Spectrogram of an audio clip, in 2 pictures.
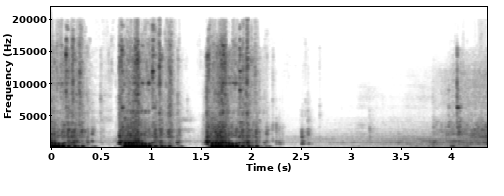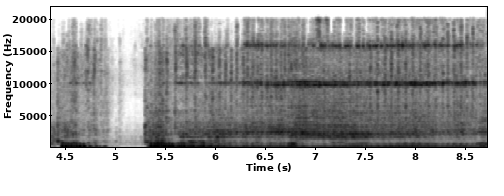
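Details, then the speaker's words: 372 chainsaw with carburetor jets fully open: short blips then climbs to a high steady scream and hangs; owner suspects an air leak at base gasket or crank seals, spraying brake cleaner to locate it. "you could hear it starting to rev way up the jets on this carburetor are cranked all the way open just so that it won't rev it and you know potentially damage something"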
